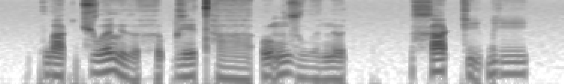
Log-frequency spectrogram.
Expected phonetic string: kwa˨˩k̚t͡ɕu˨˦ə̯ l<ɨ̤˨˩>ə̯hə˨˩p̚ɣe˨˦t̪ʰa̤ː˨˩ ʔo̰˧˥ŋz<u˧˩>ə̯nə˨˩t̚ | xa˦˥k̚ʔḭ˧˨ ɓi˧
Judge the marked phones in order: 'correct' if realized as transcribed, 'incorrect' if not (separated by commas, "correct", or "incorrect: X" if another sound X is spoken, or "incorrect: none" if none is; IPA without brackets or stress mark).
incorrect: ɨ˧˩, incorrect: ṳ˨˩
